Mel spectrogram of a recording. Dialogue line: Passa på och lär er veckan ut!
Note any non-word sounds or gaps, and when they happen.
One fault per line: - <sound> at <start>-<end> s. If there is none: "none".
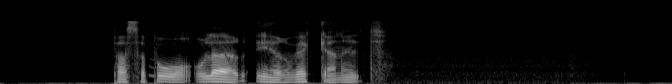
none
